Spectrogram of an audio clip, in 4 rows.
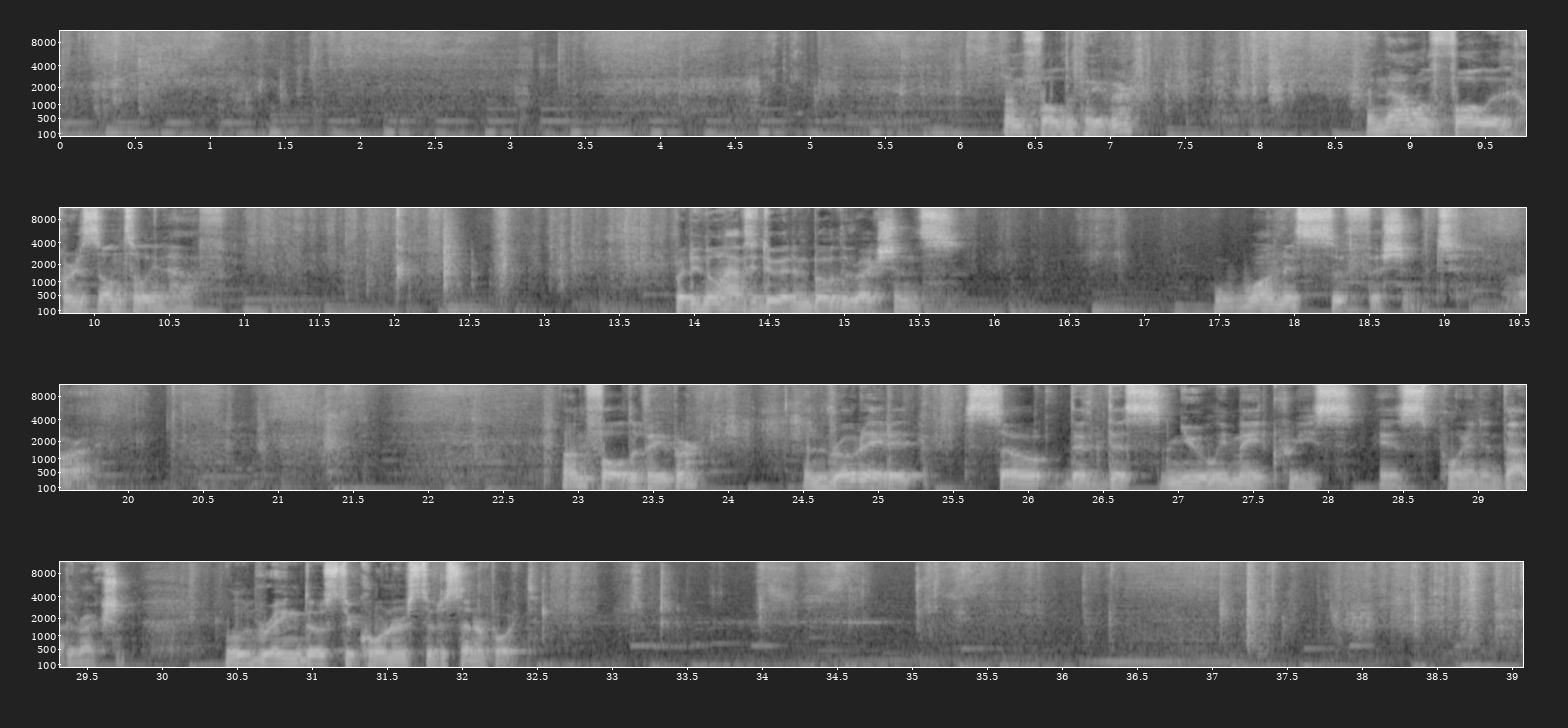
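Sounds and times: paper rustling: 0:00.0 - 0:17.0, 0:18.8 - 0:27.6, 0:29.5 - 0:39.0
soft background music: 0:00.0 - 0:39.0.

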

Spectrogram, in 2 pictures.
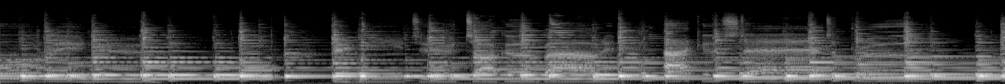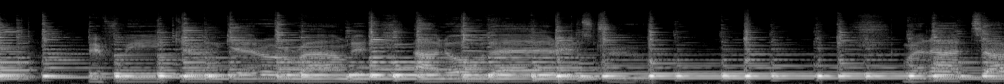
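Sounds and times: man singing: 0:00.0 - 0:17.0, 0:18.4 - 0:20.0
ukulele strumming: 0:00.0 - 0:20.0.

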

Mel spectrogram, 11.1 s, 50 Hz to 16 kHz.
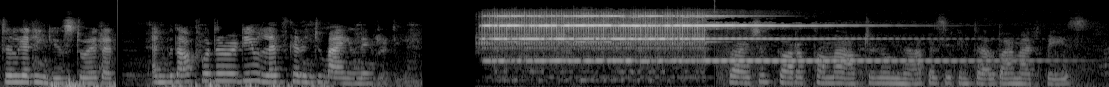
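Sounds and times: alarm clock bell ringing: 0:04.8 - 0:10.6.

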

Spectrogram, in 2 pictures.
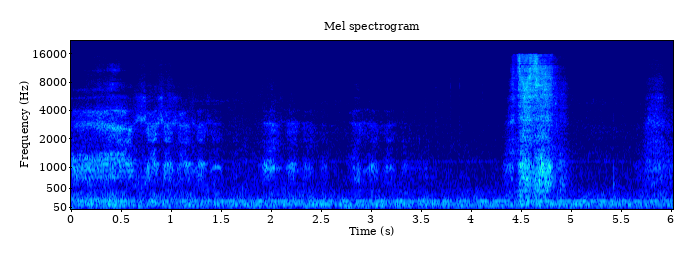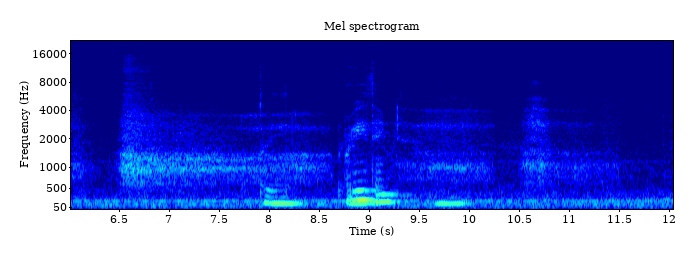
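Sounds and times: soft breaths: 0:04.3 - 0:12.0.

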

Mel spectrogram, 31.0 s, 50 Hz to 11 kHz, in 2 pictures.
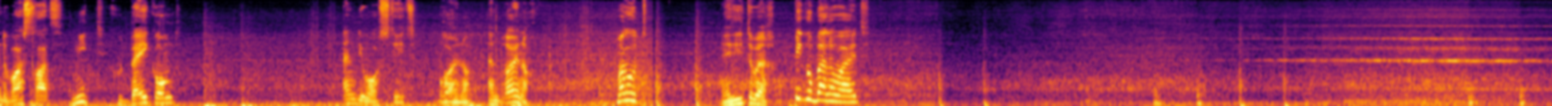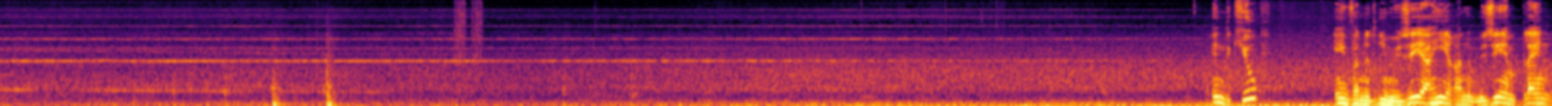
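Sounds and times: electric train whine: 0:00.0 - 0:31.0
low rumble: 0:00.5 - 0:16.4, 0:18.1 - 0:31.0
wheels knocking: 0:01.9 - 0:10.4, 0:11.4 - 0:15.5.

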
